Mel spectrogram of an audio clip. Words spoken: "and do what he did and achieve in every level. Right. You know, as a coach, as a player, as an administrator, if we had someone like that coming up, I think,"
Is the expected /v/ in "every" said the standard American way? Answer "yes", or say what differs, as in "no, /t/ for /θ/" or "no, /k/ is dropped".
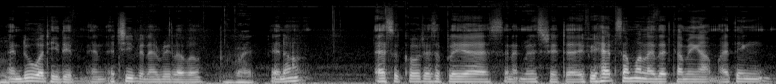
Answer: no, /v/ is dropped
